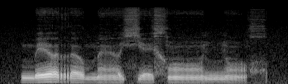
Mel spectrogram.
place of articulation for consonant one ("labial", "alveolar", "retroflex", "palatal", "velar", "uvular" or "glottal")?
labial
